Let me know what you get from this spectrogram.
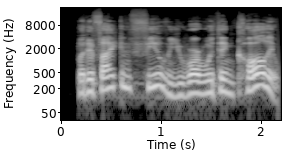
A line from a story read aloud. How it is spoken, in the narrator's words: she went on eagerly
